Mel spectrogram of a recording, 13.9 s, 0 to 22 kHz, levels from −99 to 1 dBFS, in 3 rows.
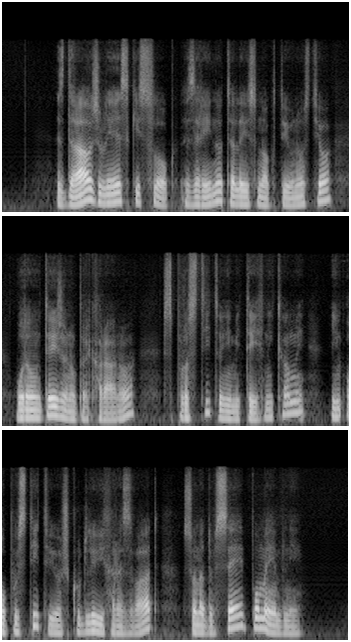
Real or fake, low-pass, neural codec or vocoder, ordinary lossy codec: fake; none; codec, 24 kHz, 0.5 kbps, DualCodec; none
